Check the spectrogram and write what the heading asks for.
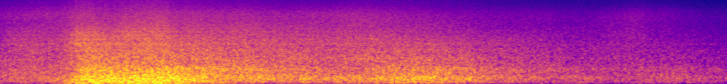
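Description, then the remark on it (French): A single ocean wave breaks with a loud crash about a second in, curling over on itself, then churns into a long roaring wash of foam that slowly fades, with no voices present. “jusqu'à l'instant où elle se brise soudain, s'enroule sur elle-même avec plus ou moins de violence.”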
